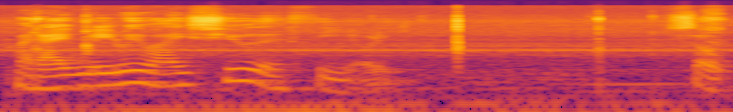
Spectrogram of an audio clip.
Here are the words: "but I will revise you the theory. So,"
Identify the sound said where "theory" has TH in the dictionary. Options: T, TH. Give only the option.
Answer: TH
